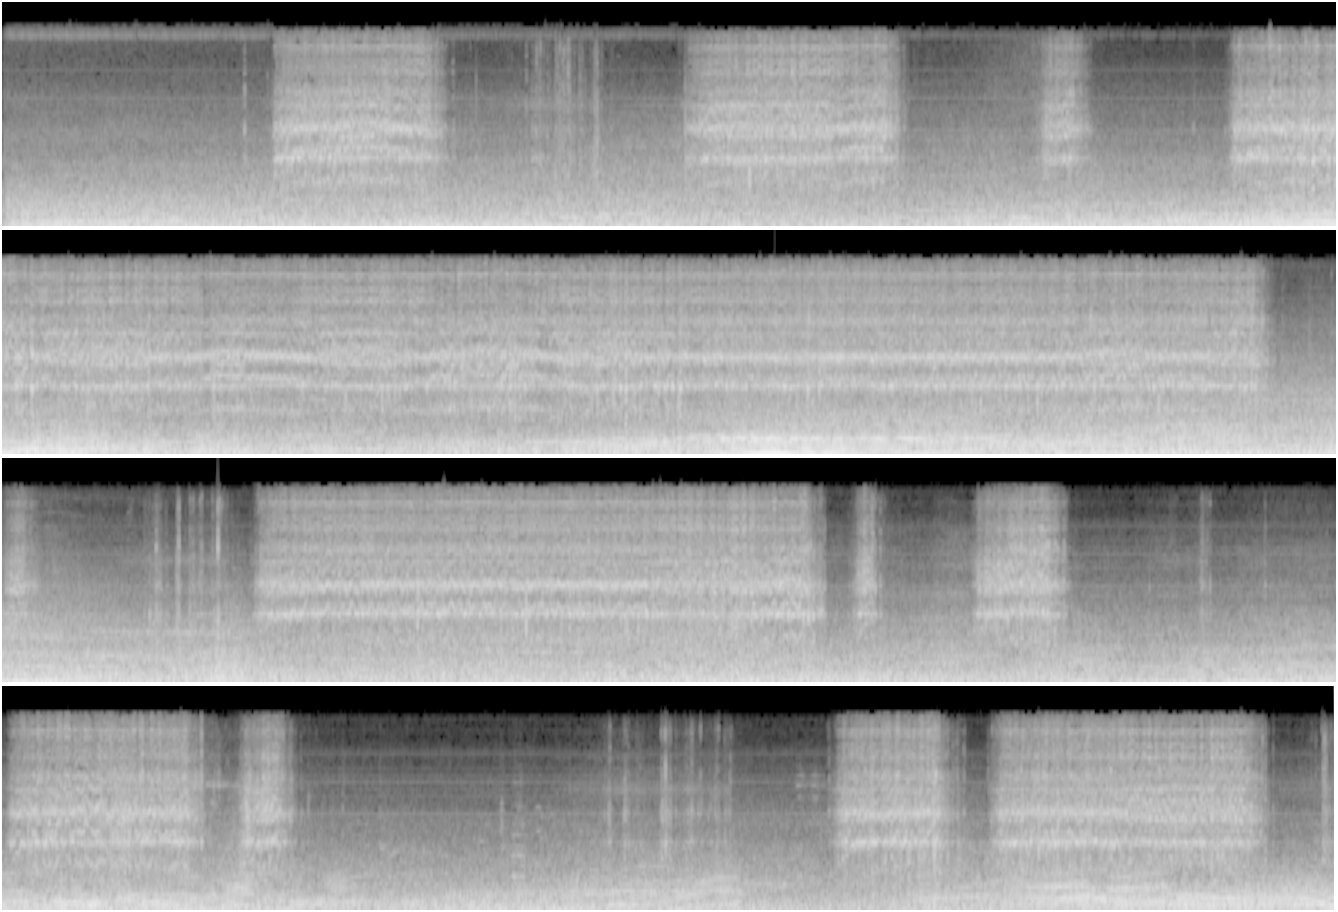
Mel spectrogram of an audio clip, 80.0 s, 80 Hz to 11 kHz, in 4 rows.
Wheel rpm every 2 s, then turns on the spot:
0, 0, 120, 60, 10, 100, 120, 10, 10, 80, 160, 160, 160, 160, 160, 160, 160, 160, 160, 110, 20, 10, 130, 160, 160, 160, 50, 60, 20, 0, 110, 110, 30, 0, 0, 10, 80, 90, 160, 90.
6-10 70-72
